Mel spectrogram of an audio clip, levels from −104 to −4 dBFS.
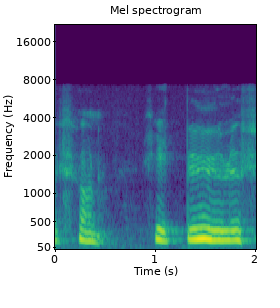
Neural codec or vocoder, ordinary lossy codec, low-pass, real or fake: none; none; 7.2 kHz; real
